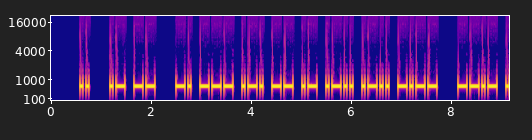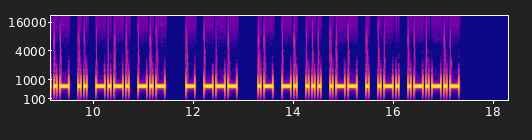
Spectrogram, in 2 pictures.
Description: Morse code, heard as a keyed tone, about 20 wpm, 700 Hz. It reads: I AM NORMALLY QUICK TO ANSWER.
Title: Sentences from Top 1000 Words - Review Part 6 - 20wpm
